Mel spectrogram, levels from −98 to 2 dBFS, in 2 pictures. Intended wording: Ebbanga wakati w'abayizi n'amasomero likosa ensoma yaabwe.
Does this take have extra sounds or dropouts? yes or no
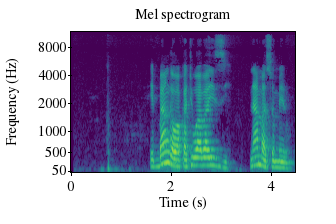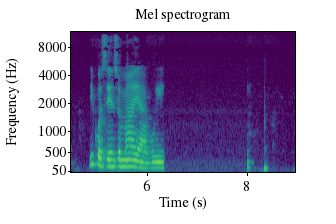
no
